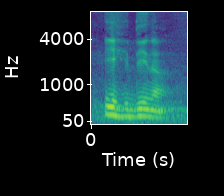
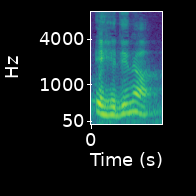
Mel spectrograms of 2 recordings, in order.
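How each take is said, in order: First: The first vowel sounds like 'ih'. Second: The first vowel sounds like 'eh'. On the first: The speaker calls it right. "kita baca ih lah. Jangan eh dengan eh" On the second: The speaker calls it wrong. "Sebab sebahagian kita sebut ihdina, eh"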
